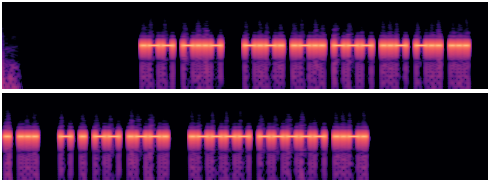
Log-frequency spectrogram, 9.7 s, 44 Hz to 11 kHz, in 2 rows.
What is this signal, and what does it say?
Morse code, heard as a keyed tone, about 36 wpm, 700 Hz. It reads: WX CLOUDS ES TEMP 10F
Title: Practice QSO - Exchange 2 - Info - 35wpm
